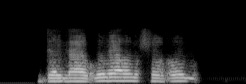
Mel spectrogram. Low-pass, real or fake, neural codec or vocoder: 5.4 kHz; fake; codec, 16 kHz, 0.5 kbps, FreqCodec, smaller model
